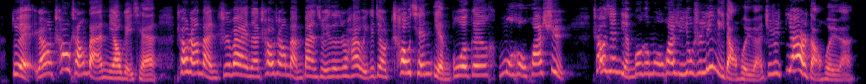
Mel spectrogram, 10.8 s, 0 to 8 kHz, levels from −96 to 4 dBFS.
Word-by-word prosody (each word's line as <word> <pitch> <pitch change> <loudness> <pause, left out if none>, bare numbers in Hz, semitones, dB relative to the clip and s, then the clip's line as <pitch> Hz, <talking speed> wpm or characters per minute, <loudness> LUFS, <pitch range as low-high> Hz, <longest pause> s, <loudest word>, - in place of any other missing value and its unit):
对， 350 -1 +3
然 - - +3
后 385 - -2
超 385 - -14
长 350 +3 +1
版 245 -7 +1
你 - - -8
要 220 0 +4
给 200 -4 -7
钱， 175 -1 -3 0.2
超 430 0 +4
长 400 -2 +2
版 235 -10 0
之 345 +8 -7
外 355 -3 +3
呢， 285 -2 -3
超 370 +4 +1
长 360 -3 -2
版 240 -8 -3
伴 290 0 -2
随 260 -2 -7
的 280 0 -5
之 290 - -9
后， 310 - -4
还 320 +2 -1
有 330 - 0
一 - - -5
个 290 - -10
叫 290 -3 -2
超 410 +10 +5
前 380 -2 -3
点 205 - 0
播 320 +1 +2
跟 335 +1 -1
幕 375 +2 -6
后 345 -3 -2
花 365 +4 +2
絮， 435 +3 -4 0.4
超 - - -4
前 460 -2 -4
点 270 -9 -3
播 370 +3 -3
跟 385 0 -5
幕 385 - -6
后 360 - -2
花 390 0 +2
絮 380 -2 -7
又 410 +2 -4
是 400 - -8
另 415 -8 0
一 - - -6
档 175 - +1
会 190 -3 -5
员， 170 - -7
这 365 - -10
是 395 - -6
第 - - -27 0.2
2 365 - +7
档 - - -2
会 190 -3 -6
员。 170 - -12
345 Hz, 330 characters per minute, -24 LUFS, 280-385 Hz, 0.4 s, 2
